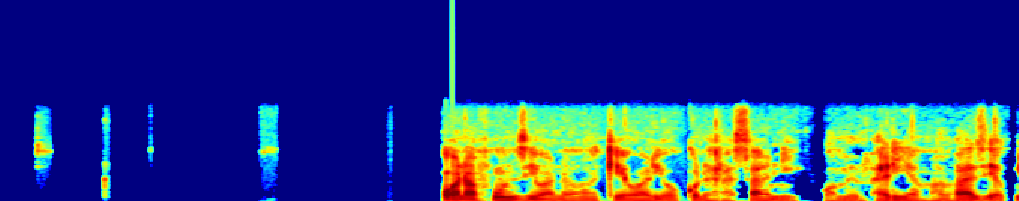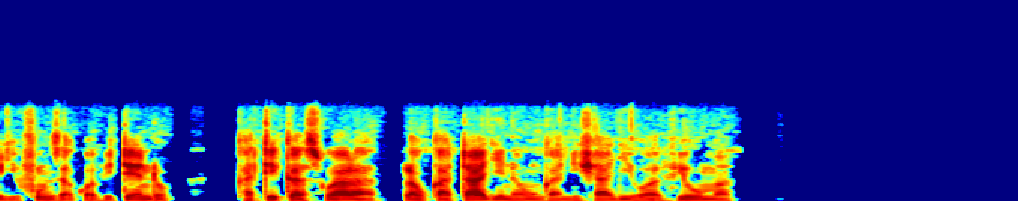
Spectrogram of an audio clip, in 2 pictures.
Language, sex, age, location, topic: Swahili, male, 18-24, Dar es Salaam, education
